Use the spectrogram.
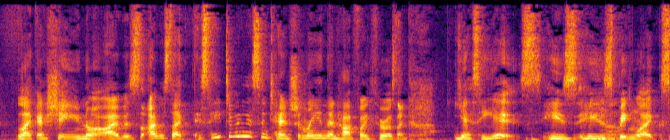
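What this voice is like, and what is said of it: Usual voice. Nothing is said of it.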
